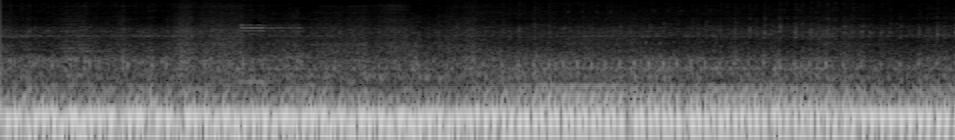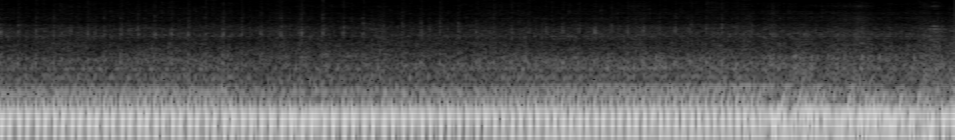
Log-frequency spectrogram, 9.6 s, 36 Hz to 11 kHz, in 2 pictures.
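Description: A Harley-Davidson Roadster 1200 motorcycle's engine rumbles loudly and close, a thick, steady low throb like an idle with slight surges in the middle and no voices.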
